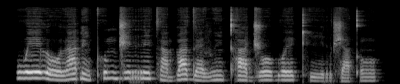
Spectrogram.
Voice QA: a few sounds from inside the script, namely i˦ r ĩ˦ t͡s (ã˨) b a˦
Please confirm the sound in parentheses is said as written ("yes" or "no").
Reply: yes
